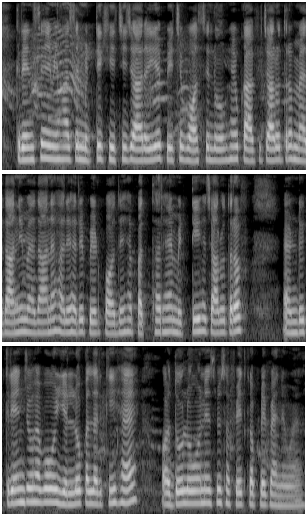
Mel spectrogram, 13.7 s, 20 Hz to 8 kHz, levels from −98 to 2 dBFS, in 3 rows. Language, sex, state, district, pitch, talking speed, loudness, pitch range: Hindi, female, Uttar Pradesh, Etah, 210 Hz, 225 wpm, -26 LUFS, 200-225 Hz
